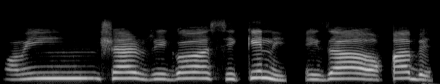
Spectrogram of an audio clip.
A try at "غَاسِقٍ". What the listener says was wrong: غاسقين হবে না, কফ দুই জের কিন, কফ মোটা হবে।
